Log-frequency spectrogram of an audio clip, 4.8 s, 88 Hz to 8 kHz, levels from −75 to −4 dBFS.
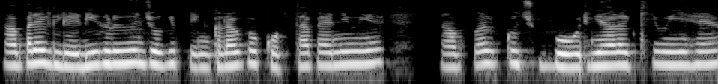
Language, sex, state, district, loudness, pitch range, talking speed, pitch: Hindi, female, Delhi, New Delhi, -15 LUFS, 235-260 Hz, 285 wpm, 245 Hz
